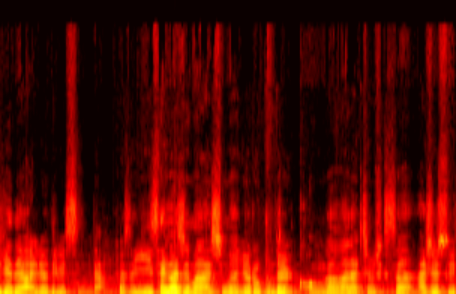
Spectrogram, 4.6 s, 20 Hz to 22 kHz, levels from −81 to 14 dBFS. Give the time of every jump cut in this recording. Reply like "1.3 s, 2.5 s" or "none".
none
